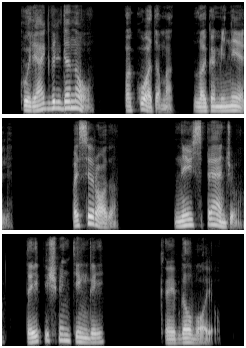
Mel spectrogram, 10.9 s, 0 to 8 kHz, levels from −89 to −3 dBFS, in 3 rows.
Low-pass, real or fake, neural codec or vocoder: 7.2 kHz; fake; codec, 44.1 kHz, 7.8 kbps, Pupu-Codec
